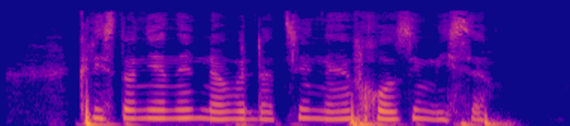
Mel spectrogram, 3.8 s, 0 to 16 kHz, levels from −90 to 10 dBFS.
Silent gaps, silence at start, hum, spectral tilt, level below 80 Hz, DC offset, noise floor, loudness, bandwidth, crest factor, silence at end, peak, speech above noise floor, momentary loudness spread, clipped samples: none; 0.55 s; none; -6.5 dB/octave; -34 dBFS; under 0.1%; -61 dBFS; -29 LUFS; 11.5 kHz; 26 dB; 0.4 s; -2 dBFS; 34 dB; 10 LU; under 0.1%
